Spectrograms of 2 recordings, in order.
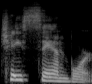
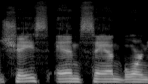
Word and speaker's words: Chase and Sanborn: Is it Chase and Sanborn, or is it Chase Sanborn? Chase and Sanborn Coffee. I have been saying it wrong this entire time.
